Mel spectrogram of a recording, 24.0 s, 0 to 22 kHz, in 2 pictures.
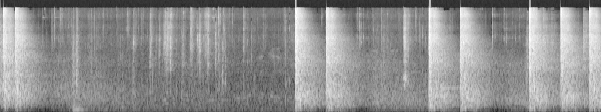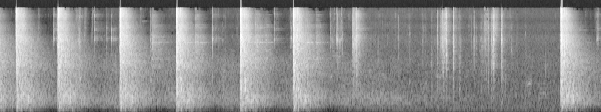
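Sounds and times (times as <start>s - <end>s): gunshots with echo: 0.0s - 1.0s, 5.9s - 7.2s, 8.6s - 13.8s, 14.4s - 18.6s, 23.2s - 24.0s.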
